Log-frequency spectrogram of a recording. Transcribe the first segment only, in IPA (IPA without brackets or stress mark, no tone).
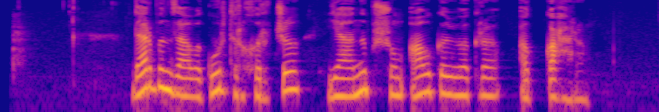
d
